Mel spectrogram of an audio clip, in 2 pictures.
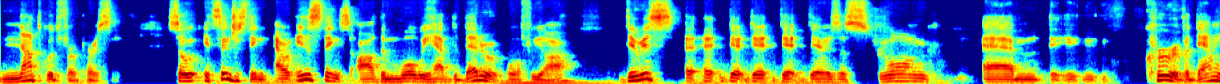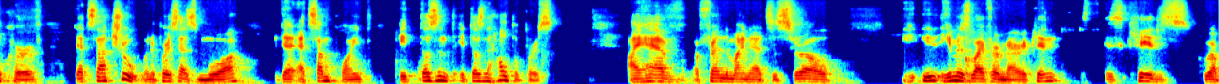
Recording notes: This shiur take place over Zoom on Motzei Shabbos.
